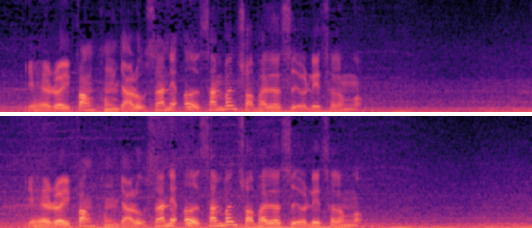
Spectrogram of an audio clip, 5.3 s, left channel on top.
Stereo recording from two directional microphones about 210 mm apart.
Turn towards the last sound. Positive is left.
turn(degrees=-5)  # may be behind; listen again after turning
